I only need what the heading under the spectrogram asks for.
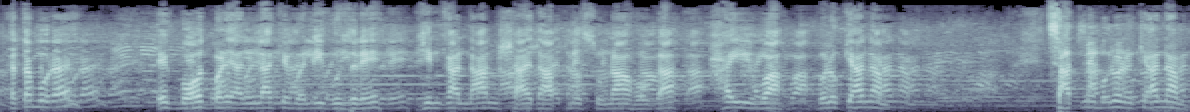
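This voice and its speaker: A male preacher telling a story in a sermon, calling on the audience to answer him. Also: fairly high pitch. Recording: background music.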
